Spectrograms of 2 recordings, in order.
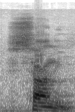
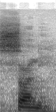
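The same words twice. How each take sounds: First: "Sunny." with the open "uh" sound, "sah-ny"; correct caret vowel. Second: "sunny" said as "sonny", with an o; the wrong way: "sunny" with an o vowel; mispronounced. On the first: Teacher modelling for students, "Sunny." with "uh". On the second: Teacher showing the Nigerian mistake, "sunny" as "sonny". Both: Shown as a demonstration. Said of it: "You don't say".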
